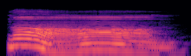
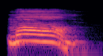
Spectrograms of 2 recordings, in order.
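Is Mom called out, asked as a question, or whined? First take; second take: whined; called out. First: It is said in a whining, pleading way. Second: It is called out loudly. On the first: The speaker is pestering her for something. "보채는 기분으로 좀 조르는 기분으로는" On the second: The speaker is calling for her. "엄마를 소리 높여 부를 때"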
